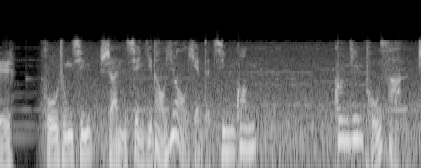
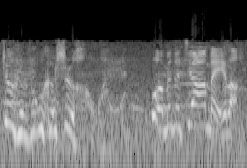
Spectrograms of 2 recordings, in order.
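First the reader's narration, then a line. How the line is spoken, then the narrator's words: Villagers wailing. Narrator (Chinese): 乡亲们都哭闹不止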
